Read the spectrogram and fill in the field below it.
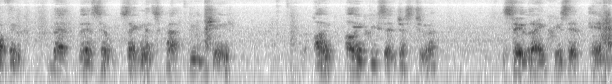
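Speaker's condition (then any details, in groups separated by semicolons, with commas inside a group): Cerebellar ataxia from brain tumour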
